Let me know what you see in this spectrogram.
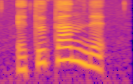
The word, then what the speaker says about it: エトゥタンネ: エトゥタンネの場合、第一音節はエなので、 E です。 E は母音なので、第二音節トゥの方にアクセントがついてエトゥタンネという発音になります。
